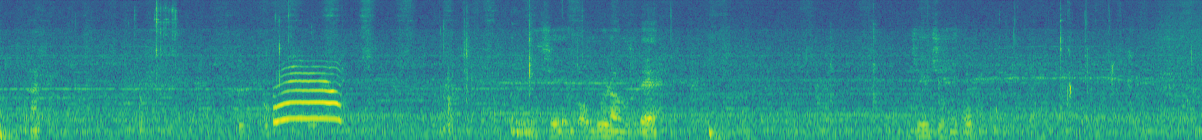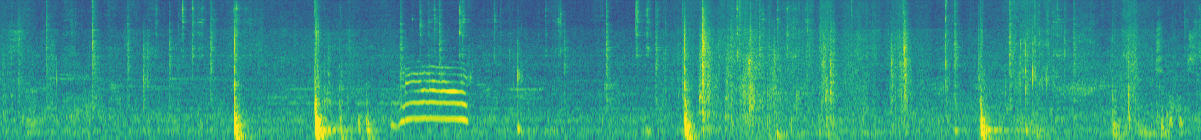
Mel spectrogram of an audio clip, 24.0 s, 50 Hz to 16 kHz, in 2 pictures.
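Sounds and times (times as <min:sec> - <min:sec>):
cat meowing: 0:02.7 - 0:03.5, 0:15.9 - 0:16.8.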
